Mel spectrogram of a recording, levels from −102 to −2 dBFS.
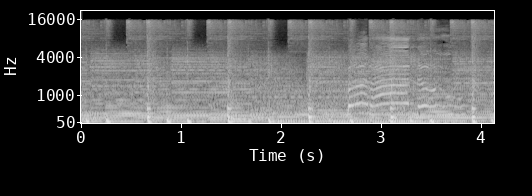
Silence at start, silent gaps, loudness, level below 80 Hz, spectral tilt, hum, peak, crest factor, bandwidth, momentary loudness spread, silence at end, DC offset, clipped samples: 0 s; none; -20 LUFS; -26 dBFS; -5 dB/octave; none; -4 dBFS; 16 dB; 16 kHz; 4 LU; 0 s; under 0.1%; under 0.1%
